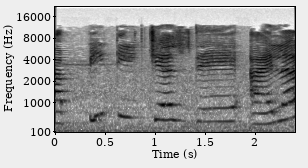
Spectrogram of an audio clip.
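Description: A young girl singing a short tune, a string of held notes that step downward in pitch.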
